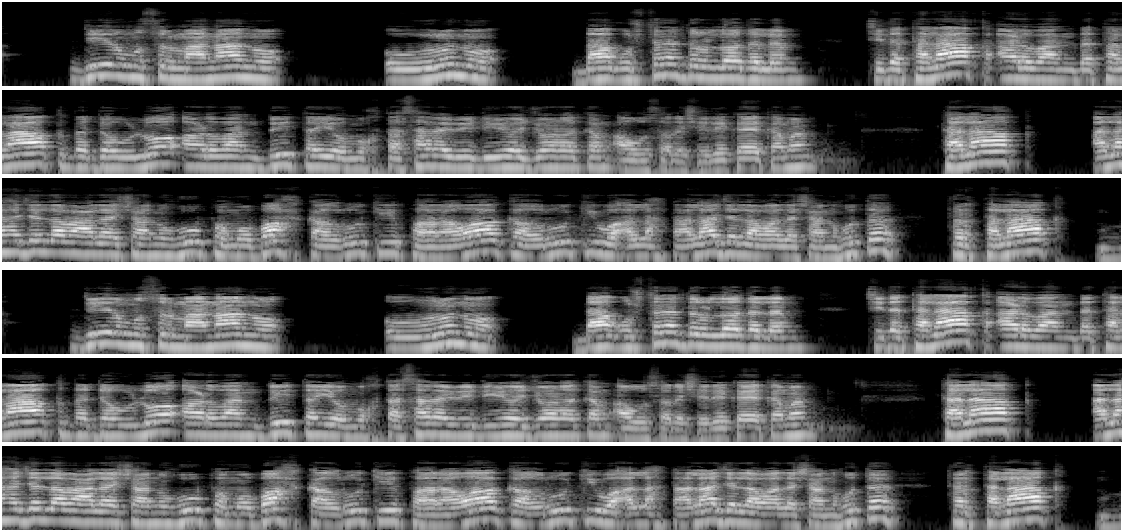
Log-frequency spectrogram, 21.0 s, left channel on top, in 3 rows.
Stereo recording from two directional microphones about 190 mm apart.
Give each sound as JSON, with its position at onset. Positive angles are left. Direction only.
{"t": 0.6, "sound": "a man's voice", "side_deg": -10}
